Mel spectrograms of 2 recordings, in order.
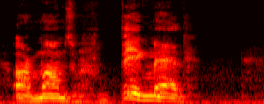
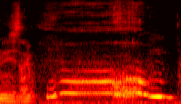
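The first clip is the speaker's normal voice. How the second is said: imitated whoop; 3 dB quieter, much slower than usual. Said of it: "I love that sound from the Uncle Aaron".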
